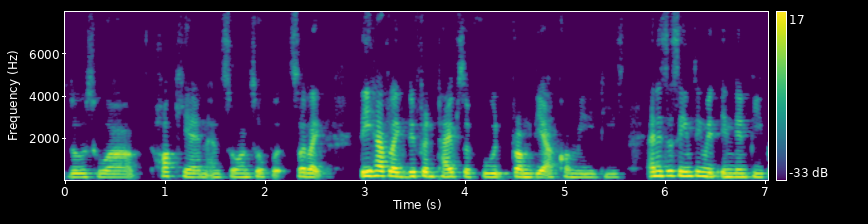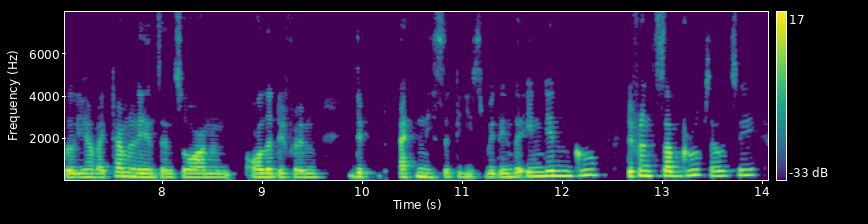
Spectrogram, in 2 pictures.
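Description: A woman from Malaysia, speaking, chatting as a podcast guest in a lively, rambling way full of "like". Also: lowish voice, brisk, few pauses. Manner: chatty and animated, heavy use of "like". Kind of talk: casual conversational chat.

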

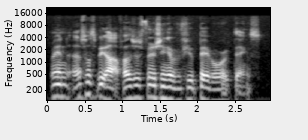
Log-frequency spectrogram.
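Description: A man's voice: medium pitch, steady tone, rapid-fire, gravelly, a little mellow, natural voice. A man voicing a tired, defensive and guilty museum technician in a story, mumbling and stammering. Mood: evasive, defensive.

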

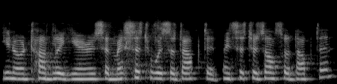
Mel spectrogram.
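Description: A woman from Sweden, a podcast guest, talking thoughtfully and pausing with many fillers. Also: high voice, level tone, fairly bright tone. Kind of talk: reflective interview talk.

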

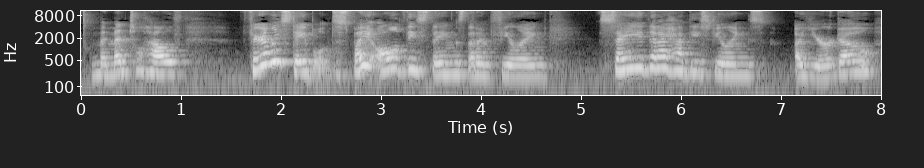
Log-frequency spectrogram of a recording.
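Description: A woman in her twenties hosting a podcast, rambling candidly in a raspy, groggy voice with plenty of ums. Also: mid-range voice, roomy sound. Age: 20s. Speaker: podcast host. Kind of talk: casual solo ramble.

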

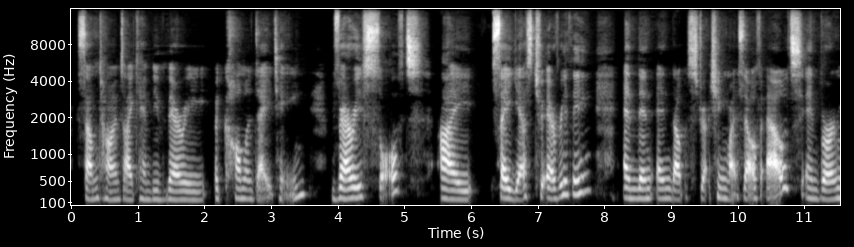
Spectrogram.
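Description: A woman's voice: on the low side, creaky, darkish tone. A woman in her thirties from China, a native Mandarin speaker with a Mandarin Chinese accent, talking earnestly and candidly as an interview guest, with frequent ums and restarts. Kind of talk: reflective personal storytelling.

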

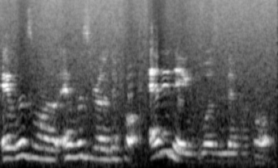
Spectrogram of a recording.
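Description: A woman co-hosting a casual podcast from home on a cheap mic, chatty and quick to laugh. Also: a little high, animated, a little mellow, slight background noise, poor audio. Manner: chatty, laughs easily, self-deprecating. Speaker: podcast co-host. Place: home, dog nearby. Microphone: cheap microphone.

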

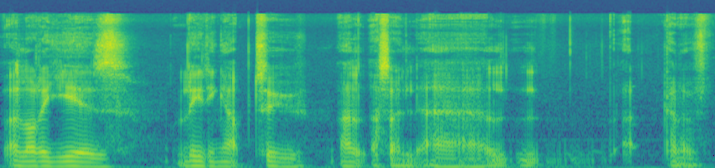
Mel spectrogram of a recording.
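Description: A man in his forties with a New Zealand accent, hosting his own podcast in a reflective, halting way with frequent restarts. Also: fairly low pitch, fairly even intonation, vocal fry, darkish tone. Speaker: podcast host. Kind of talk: candid solo podcast monologue.

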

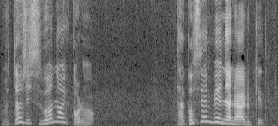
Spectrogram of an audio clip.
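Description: An actress in a radio drama playing a sarcastic, resentful middle-aged daughter who speaks bluntly and combatively. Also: female voice, sits high, very animated, moderate pace, fairly bright tone. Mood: casual. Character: sharp-tongued, resentful grown daughter, a screenwriter. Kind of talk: Japanese radio drama acting.

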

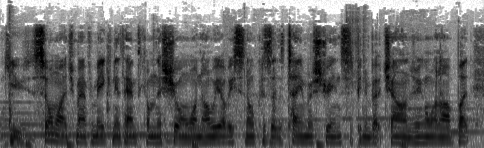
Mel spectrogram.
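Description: Fast-talking Scottish man, rambling. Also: fairly low pitch, completely flat delivery, over music. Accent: Scottish, Edinburgh. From Scotland. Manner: rambling, many restarts and fillers. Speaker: podcast host. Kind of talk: casual podcast chat.

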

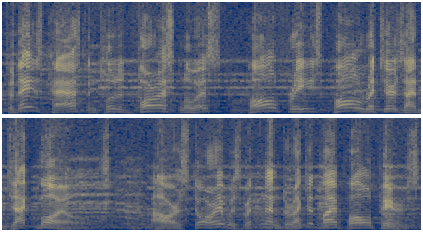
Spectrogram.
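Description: A man's voice: sits high, low-quality recording. A man reading scripted credits and sponsor lines as a 1950s radio announcer, emphatic and polished. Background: music.

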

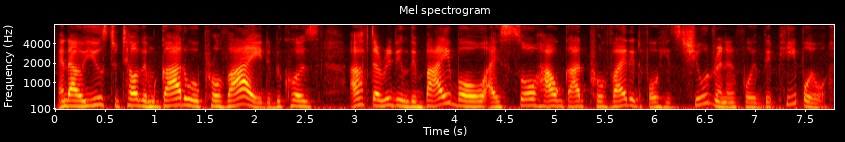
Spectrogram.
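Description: A woman in her forties with a Zimbabwean accent, co-hosting a podcast and telling her life story in a lively way, acting out the things people said. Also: medium pitch, moderate pace, hardly any pauses, slight background noise, rough recording. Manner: animated, acts out quoted speech. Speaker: podcast co-host. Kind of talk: casual personal storytelling.

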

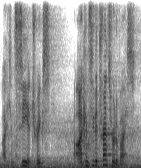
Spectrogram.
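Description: A man's voice: fairly high pitch, sing-song, brisk. A man playing a wary, exasperated teenage boy in a sci-fi audio drama, dry and sarcastic with an anxious edge. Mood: urgent. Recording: echoing room with clear background noise.

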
